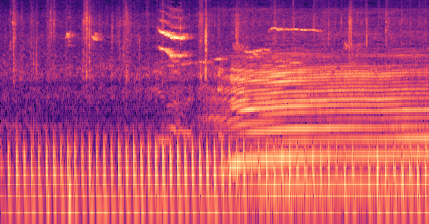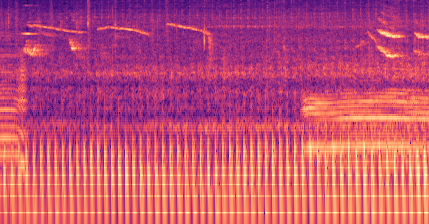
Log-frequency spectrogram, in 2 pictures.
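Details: Village cattle heading home in the morning: one loud, long moo with rich harmonics, then a second lower, steadier moo over a pulsing rhythmic rumble, with sharp bird chirps overhead.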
